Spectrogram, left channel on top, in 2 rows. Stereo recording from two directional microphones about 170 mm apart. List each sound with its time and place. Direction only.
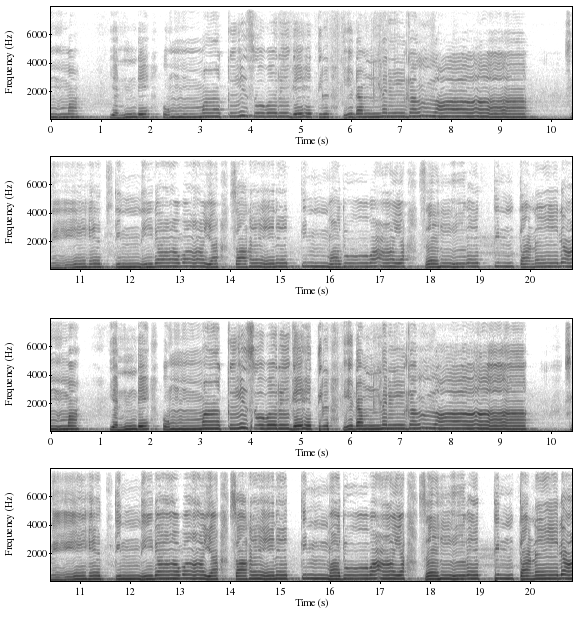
0.0 s mantra: 30° right (ahead or behind)
5.3 s music: 35° right (ahead or behind)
